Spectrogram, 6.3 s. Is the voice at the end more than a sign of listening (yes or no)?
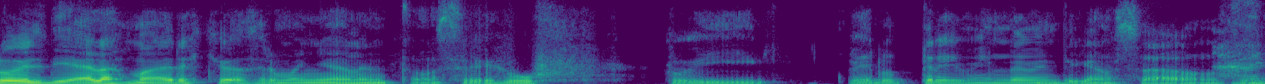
yes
